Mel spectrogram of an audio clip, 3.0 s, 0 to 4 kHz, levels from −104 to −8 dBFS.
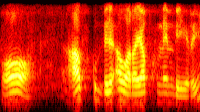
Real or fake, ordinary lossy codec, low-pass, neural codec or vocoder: real; none; 3.6 kHz; none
